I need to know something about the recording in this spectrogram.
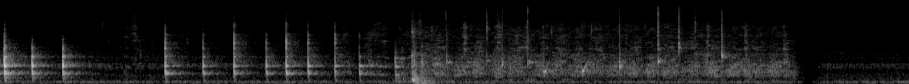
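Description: A wooden spoon stirs thick sauce in a metal saucepan.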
